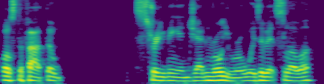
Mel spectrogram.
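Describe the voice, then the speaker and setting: A man's voice: medium pitch, flat delivery, quick pace, a little mellow. A man streaming a game, rambling casually and swearing freely as he chats. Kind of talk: casual gameplay commentary.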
